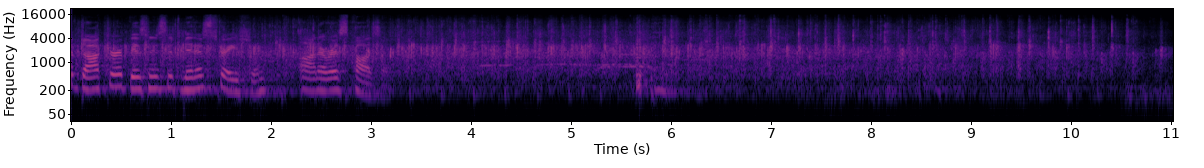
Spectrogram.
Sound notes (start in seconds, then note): 3.7 audience cheering; 4.4 audience applauding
